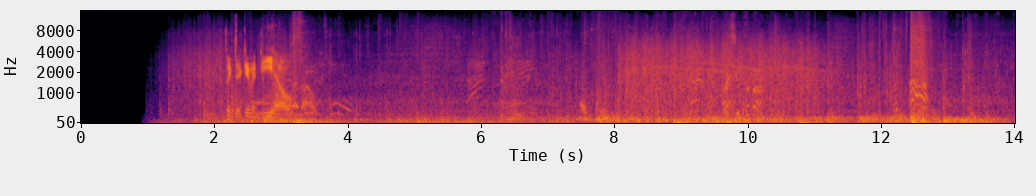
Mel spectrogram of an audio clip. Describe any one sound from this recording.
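Horse hooves gallop on stone.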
